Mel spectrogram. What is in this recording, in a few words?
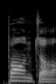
"bongjoh", Cantonese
